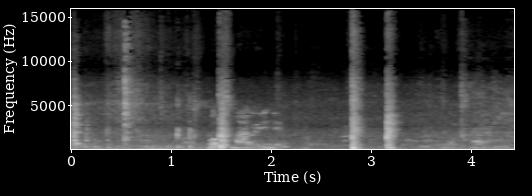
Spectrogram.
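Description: Cardboard laptop shipping box being handled and opened on a glass counter: a few sharp, short cardboard knocks, two of them close together near the end.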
